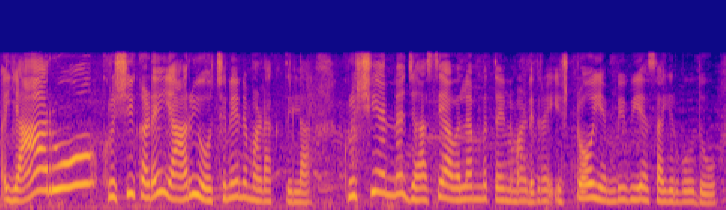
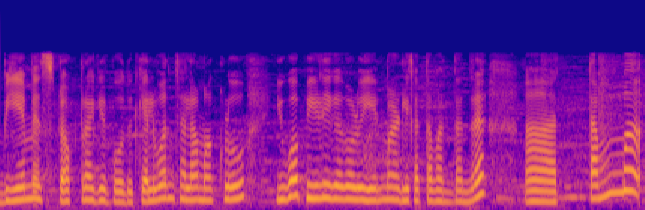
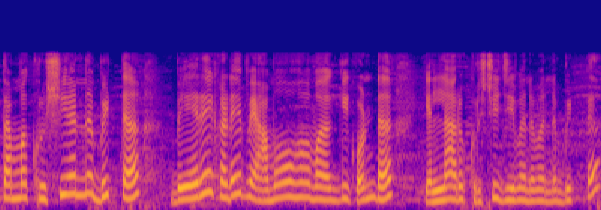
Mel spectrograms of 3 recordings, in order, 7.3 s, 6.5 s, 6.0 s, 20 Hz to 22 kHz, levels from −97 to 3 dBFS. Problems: background sounds at intervals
